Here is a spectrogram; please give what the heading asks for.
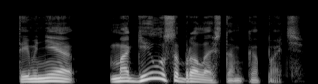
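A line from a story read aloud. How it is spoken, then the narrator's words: Dry curt. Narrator (Russian): проговорил я сухо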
